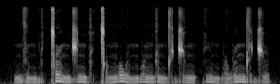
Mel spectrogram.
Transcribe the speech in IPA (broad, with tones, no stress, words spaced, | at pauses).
nzɪ˩mbi˩ǀø˥˩ nd͡ʒɪ˧ŋɡø˩ǀə˩ŋʷə˥ wɪ˩ mbɐ˥˩ŋɡə˥˩ndə˩ d͡ʒø˧ŋə˩ki˥˩mbɐ˩ wʏ˥ndɪ˥˩d͡ʒʏ˧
